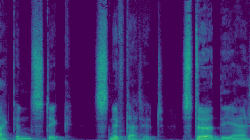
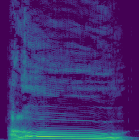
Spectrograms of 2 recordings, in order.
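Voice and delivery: loud high call down into the dark; 6 dB louder than usual. A narrator's reading. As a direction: shout down the steps. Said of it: "he called again".

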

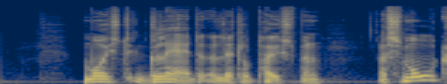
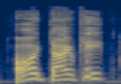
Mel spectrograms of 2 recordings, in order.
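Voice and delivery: high, loud, cheerful bellow; 13 semitones higher, 3 dB louder than usual. A narrator's reading. Parker cheerfully bellowing about his late spouses. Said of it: "bellowed cheerfully".

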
